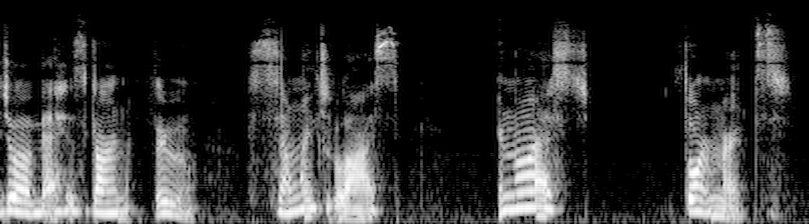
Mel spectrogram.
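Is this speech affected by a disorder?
Yes: cerebral palsy.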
